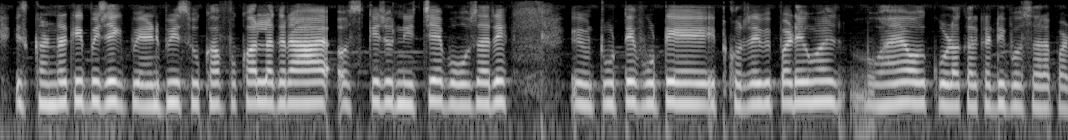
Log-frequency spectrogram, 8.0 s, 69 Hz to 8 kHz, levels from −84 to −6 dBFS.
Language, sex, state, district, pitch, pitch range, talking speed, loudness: Hindi, male, Uttar Pradesh, Muzaffarnagar, 240 Hz, 235-245 Hz, 240 wpm, -23 LUFS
